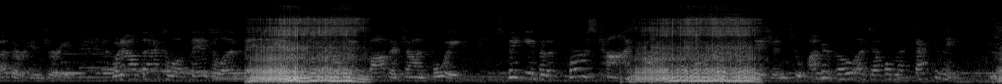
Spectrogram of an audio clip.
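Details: Woman who claims she doesn't snore, snoring asleep: loud, rough snoring breaths about 15 a minute with television talk and music in the background; ordinary snoring.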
